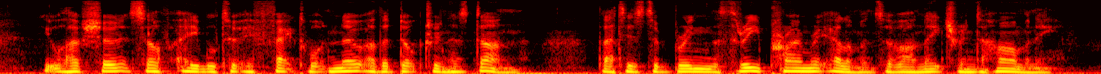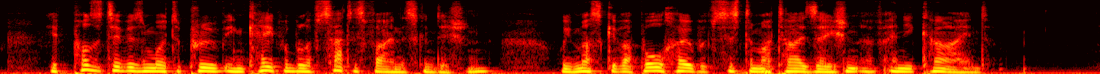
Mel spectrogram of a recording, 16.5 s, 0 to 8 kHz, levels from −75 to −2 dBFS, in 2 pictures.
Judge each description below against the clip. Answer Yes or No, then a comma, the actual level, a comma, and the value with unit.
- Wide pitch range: No, average, 3.3 semitones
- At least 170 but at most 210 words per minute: Yes, average, 175 wpm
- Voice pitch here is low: Yes, low, 120 Hz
